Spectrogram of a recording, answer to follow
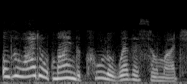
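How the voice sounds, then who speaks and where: Shy young woman, animated, husky. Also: high voice, fast talker, heavily acted. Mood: shy, eager. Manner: polite, shy, gushing small talk. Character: nice, plain, eager young woman on blind date. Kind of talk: old-time radio drama acting. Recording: muffled vintage radio recording.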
